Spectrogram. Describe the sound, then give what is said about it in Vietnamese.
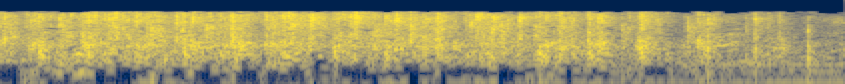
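A crowd claps steadily for about four seconds in a round of applause for Phú Lâu Na (Purna), a dense wash of overlapping hand claps that holds fairly loud before thinning slightly toward the end. “cho Phú Lô Na tràng pháo tay đi.”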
